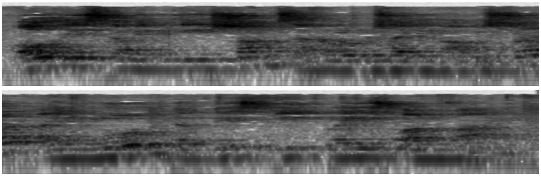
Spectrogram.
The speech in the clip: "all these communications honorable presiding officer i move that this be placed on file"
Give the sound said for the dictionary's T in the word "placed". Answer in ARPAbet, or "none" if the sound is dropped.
none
